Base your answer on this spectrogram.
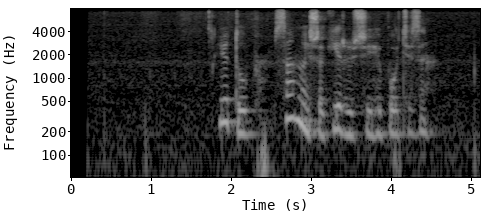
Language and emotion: Russian, neutral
